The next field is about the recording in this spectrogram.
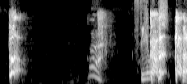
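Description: coughing

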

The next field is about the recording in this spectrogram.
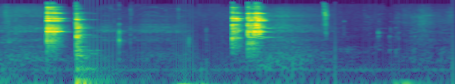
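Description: glasses clinking

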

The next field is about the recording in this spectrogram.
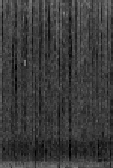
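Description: applause clapping

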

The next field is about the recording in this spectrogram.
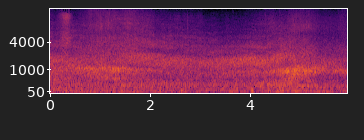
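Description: passing cars

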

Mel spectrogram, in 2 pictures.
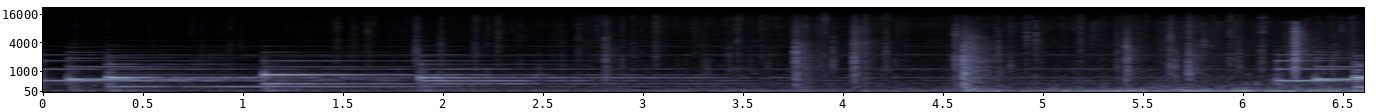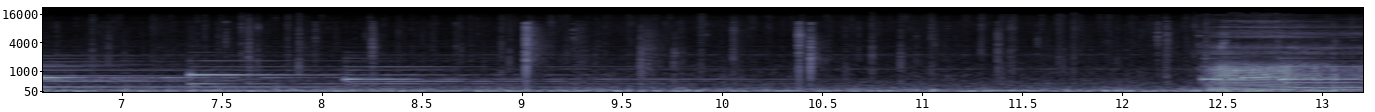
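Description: crackling fire

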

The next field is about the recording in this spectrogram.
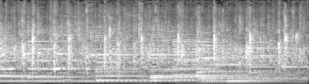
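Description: audience clapping hands

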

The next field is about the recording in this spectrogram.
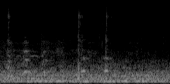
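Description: airplane flying overhead

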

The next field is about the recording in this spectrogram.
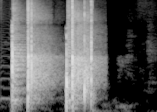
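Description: people clapping hands

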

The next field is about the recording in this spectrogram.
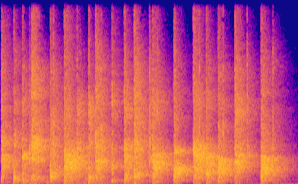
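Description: applause

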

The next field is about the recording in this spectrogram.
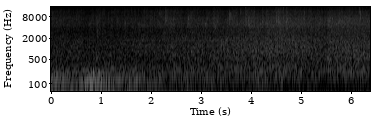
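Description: heavy rain falling

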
